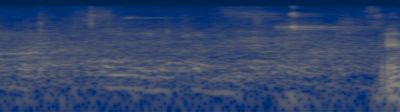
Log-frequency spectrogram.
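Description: Quiet gymnasium ambience with the faint voices of players on the court and a short high squeak about one and a half seconds in.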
